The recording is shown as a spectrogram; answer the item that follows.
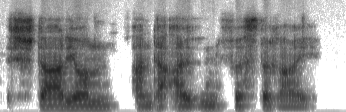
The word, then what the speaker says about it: Stadion an der Alten Försterei: Do you just remind us how you actually pronounce it? – Stadion an der Alten Försterei.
